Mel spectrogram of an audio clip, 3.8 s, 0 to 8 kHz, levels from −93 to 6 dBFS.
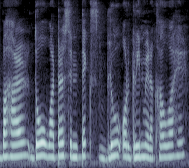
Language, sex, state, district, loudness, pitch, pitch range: Hindi, female, Arunachal Pradesh, Papum Pare, -17 LUFS, 210 Hz, 200-220 Hz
